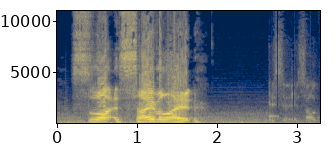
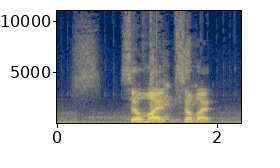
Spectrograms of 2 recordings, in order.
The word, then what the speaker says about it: sylvite: Galena, Sivalite! Is it all Galena? Yes! What else is it? Sivalite and Galena. Sylvite. Sylvite, yeah, I knew you were saying it wrong, Captain.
